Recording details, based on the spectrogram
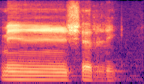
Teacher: സാക്കിനായ നൂനിനെ ഇഖ്ഫ ഹഖീഖി നൽകി അവ്യക്തമാക്കി മണിക്കേണ്ടതാണ്.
